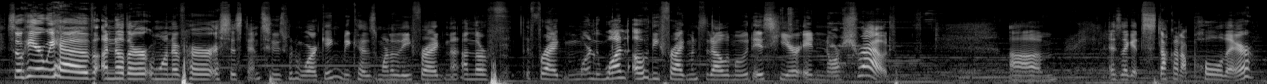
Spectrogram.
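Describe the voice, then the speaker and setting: A woman's voice: on the high side, moderate pace, bright, forceful tone, faint music behind. A woman giving casual, rambling commentary over a game playthrough, with many fillers and restarts. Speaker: let's-play commentator.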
